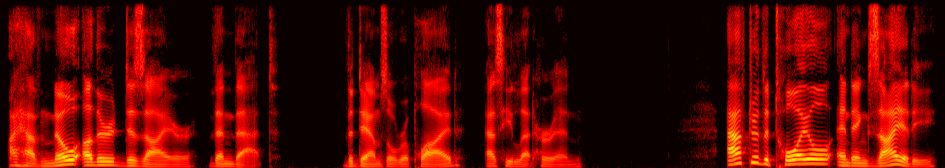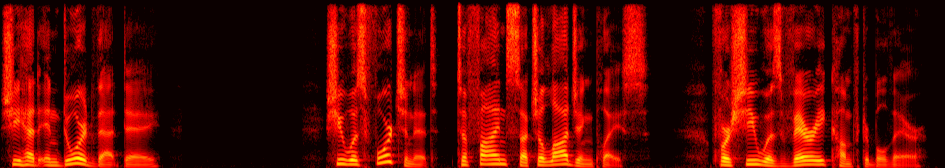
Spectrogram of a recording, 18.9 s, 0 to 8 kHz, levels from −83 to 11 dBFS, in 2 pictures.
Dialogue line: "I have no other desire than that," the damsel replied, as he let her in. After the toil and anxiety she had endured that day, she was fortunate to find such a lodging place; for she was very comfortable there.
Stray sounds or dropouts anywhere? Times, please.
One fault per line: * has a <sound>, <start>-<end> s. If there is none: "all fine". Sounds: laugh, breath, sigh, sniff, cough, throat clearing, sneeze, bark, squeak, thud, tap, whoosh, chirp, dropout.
all fine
